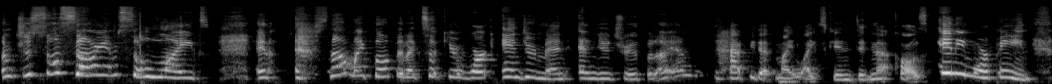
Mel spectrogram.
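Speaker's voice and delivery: weepy, tear-filled, high crying voice. Mocking the ones who caused the offense, imitating someone crying. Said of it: "And all of these tears".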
